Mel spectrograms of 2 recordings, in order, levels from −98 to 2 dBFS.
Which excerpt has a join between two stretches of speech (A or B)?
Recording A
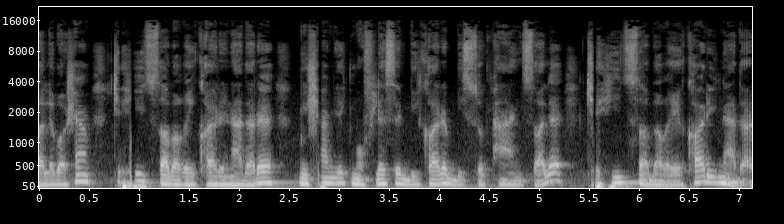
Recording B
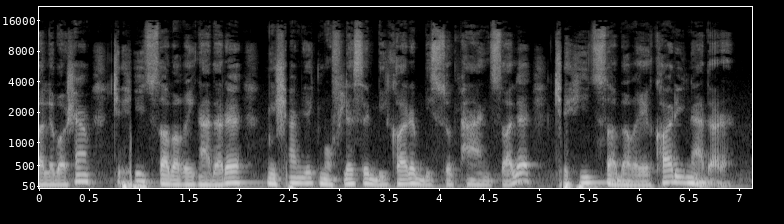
B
